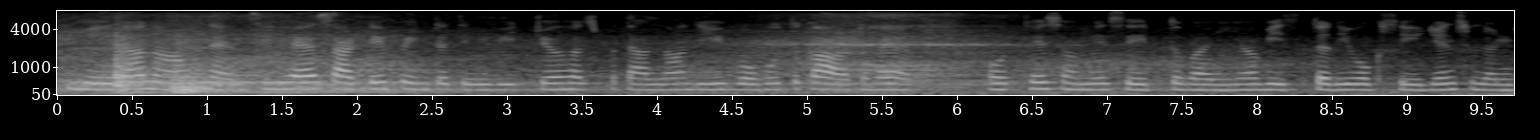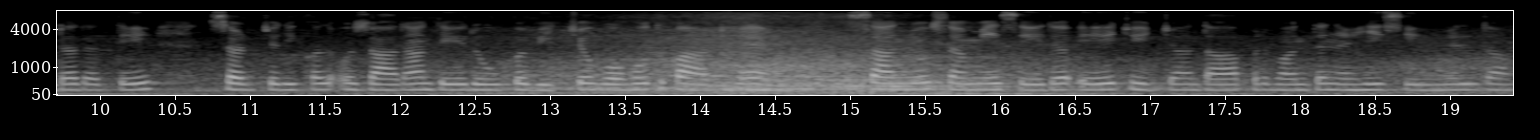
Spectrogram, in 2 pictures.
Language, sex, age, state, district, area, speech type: Punjabi, female, 18-30, Punjab, Shaheed Bhagat Singh Nagar, rural, spontaneous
